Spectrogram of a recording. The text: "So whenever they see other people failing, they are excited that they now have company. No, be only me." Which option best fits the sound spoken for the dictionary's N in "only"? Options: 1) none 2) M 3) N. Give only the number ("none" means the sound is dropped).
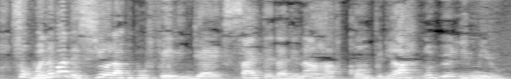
1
